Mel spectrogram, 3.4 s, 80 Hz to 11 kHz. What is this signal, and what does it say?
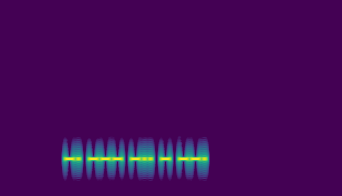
Morse code, heard as a keyed tone, about 38 wpm, 700 Hz. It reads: NODTG
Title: Code Groups - 5 Letters - 40wpm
